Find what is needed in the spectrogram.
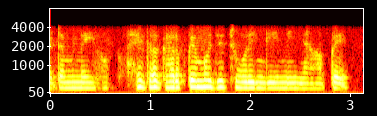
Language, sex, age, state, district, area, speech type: Hindi, female, 60+, Madhya Pradesh, Bhopal, rural, conversation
